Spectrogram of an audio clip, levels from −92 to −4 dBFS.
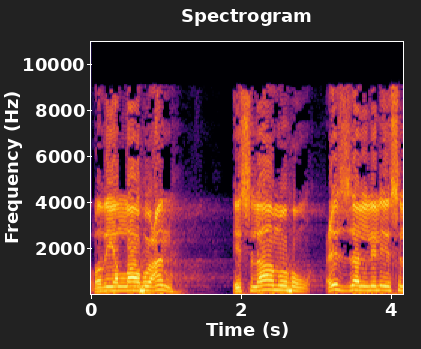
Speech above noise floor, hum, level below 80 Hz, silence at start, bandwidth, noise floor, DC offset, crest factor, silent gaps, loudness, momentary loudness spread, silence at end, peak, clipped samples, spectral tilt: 37 dB; none; -36 dBFS; 0 s; 9.6 kHz; -48 dBFS; under 0.1%; 10 dB; none; -10 LUFS; 8 LU; 0 s; -2 dBFS; under 0.1%; -4 dB/octave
